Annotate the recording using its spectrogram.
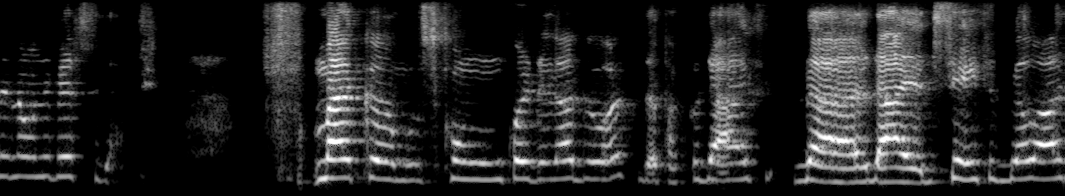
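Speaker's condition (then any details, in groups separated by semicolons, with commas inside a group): Cerebral palsy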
